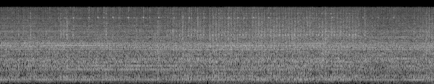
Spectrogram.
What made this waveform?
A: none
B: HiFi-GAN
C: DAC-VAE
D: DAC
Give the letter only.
A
